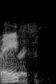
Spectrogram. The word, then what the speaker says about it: Rafe: And then the antagonist Nadine and Rafi, who kind of looks like Jake Gyllenhaal, in my opinion. – I think it's Rafe. I think it's pronounced Rafe.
